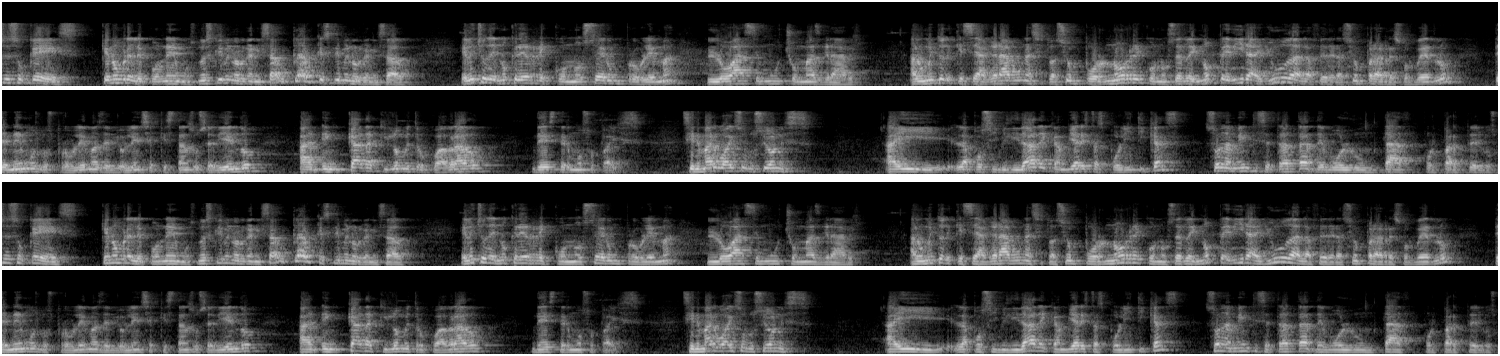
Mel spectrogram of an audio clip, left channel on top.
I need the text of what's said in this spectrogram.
¿eso qué es? ¿Qué nombre le ponemos? ¿No es crimen organizado? Claro que es crimen organizado. El hecho de no querer reconocer un problema lo hace mucho más grave. Al momento de que se agrava una situación por no reconocerla y no pedir ayuda a la Federación para resolverlo, tenemos los problemas de violencia que están sucediendo en cada kilómetro cuadrado de este hermoso país. Sin embargo, hay soluciones. Hay la posibilidad de cambiar estas políticas. Solamente se trata de voluntad por parte de los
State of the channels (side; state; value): both; normal; correlation 0.75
